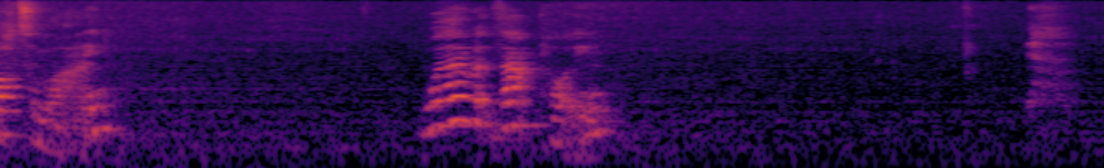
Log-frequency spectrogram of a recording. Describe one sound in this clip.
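A middle-aged man speaks calmly in a room, with pauses between phrases.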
